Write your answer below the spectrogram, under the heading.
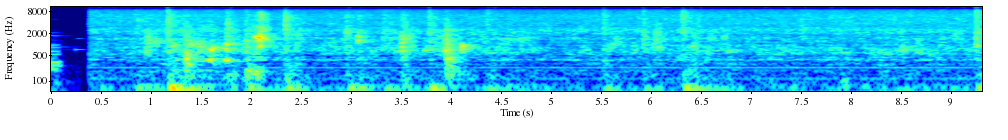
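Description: Water running steadily into a bathtub as it fills, with intermittent small splashes from a toddler's hands in the shallow water during the first few seconds.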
